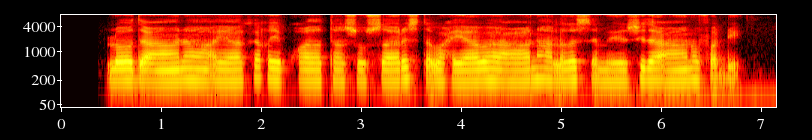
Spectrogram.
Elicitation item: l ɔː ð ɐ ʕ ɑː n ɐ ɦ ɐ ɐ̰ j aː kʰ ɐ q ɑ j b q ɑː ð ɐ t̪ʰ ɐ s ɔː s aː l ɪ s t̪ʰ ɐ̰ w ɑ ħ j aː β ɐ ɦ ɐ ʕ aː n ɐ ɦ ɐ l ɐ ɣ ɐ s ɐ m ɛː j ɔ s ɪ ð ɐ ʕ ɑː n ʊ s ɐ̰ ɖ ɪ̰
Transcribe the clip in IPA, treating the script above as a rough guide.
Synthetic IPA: l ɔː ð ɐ ʕ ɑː n ɐ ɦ ɐ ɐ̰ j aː kʰ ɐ q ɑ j b q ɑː ð ɐ t̪ʰ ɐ s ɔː s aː ɾ ɪ s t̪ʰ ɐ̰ w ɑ ħ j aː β ɐ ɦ ɐ ʕ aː n ɐ ɦ ɐ l ɐ ɣ ɐ s ɐ m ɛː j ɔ s ɪ ð ɐ ʕ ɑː n ʊ f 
